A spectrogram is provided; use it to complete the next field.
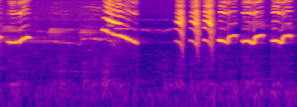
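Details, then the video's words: Laughingthrushes kept tame, female ro khẹt calling with a black laughingthrush in forest voice song to excite wild-caught birds; rising whistled notes, a long descending slur, quick sharp chips, then short upturned whistles. "Tiếng chim khướu mái ro khẹt + khướu mun thuần hót giọng rừng kích bổi căng lửa"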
